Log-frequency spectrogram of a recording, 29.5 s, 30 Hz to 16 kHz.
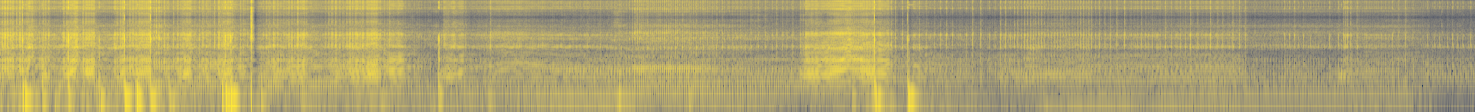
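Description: Gas Gas EC 250 enduro motorcycle engine revving up and down on the throttle over a bumpy dirt track, with knocks from the bike, then easing off. A short burst of revs comes about two-thirds of the way through, and the engine settles to an even idle for the last ten seconds.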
